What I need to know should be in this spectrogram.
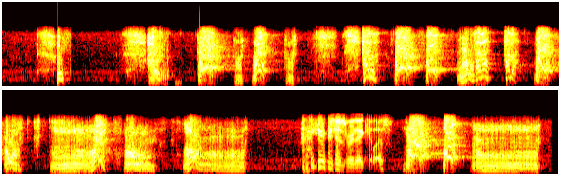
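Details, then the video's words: Pippin, a pet dog, barking on the couch: a steady run of sharp barks and growly yaps, some drawn out and harsh, coming in quick bursts about every half second with brief pauses, close and loud indoors. "Pippin couch barking"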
